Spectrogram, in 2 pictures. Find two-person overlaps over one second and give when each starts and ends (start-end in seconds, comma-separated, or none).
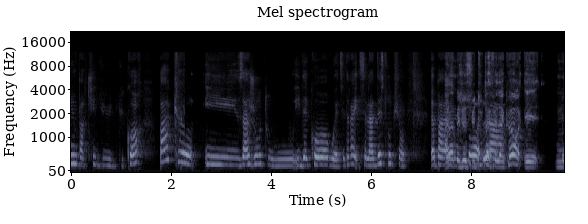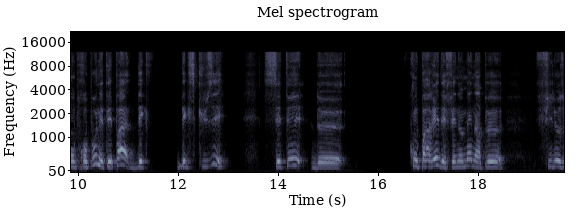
none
